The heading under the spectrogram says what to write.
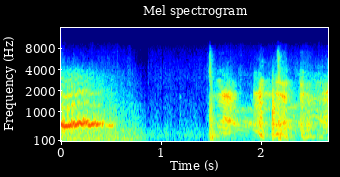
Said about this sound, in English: Hey, easy on them brakes. Don't skid me tires.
